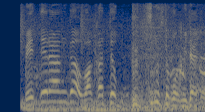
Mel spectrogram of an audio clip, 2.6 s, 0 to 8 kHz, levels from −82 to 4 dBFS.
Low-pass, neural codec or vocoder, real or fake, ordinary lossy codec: 7.2 kHz; none; real; none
